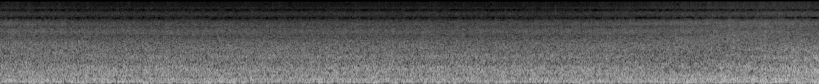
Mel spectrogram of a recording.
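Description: Steady rushing water fills the scene, a continuous broadband roar of a river flowing close by on the Pacific Crest Trail, with no voices.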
